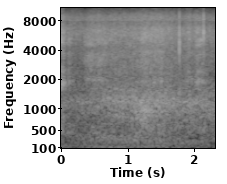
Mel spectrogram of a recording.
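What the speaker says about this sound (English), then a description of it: "It feels all of a sudden like it is really raining again outside" Heavy rain pouring onto a canopy directly overhead outdoors, a dense, steady broadband hiss and patter that stays loud and unbroken throughout with no voices.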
